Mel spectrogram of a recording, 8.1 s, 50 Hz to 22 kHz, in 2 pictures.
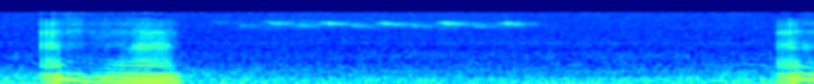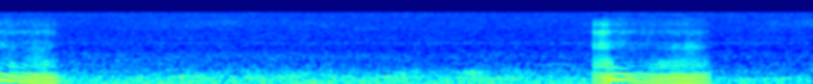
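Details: Three short, rattling, whiny snores about three seconds apart, roughly 18 a minute, from a sleeping cat against quiet room noise.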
